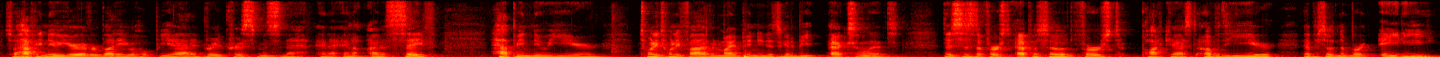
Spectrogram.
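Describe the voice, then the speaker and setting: Relaxed podcast host, man. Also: mid-range voice, fairly quick. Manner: relaxed, rambling with fillers. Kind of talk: casual podcast chat.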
